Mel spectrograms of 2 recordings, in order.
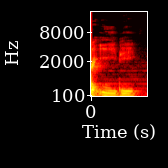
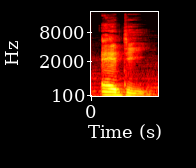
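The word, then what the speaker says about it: ED-E: from the start, obviously, you've got to repair Edy. Ed Eddie. Sorry, I always call him Ed. I My brain said, "Oh, his name's Ed." No, it's not. That would be E-de. It's Ed D- E. It's Eddie.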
